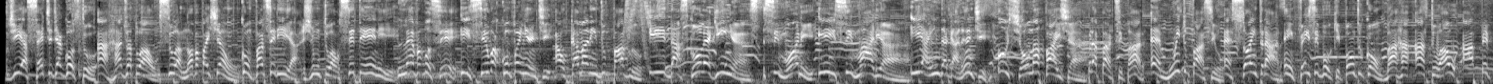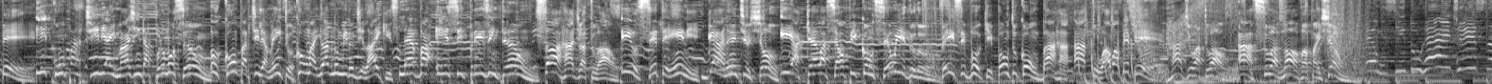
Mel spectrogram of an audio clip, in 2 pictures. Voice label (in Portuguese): vinheta voz; vinhetas off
